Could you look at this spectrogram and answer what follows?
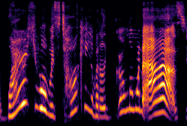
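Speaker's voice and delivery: high, fast, mocking girl voice; mock sassy retort. Mimicking a critic telling the pop star off, high and fast. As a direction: toss it off in a high put-down. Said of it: "it's like".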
